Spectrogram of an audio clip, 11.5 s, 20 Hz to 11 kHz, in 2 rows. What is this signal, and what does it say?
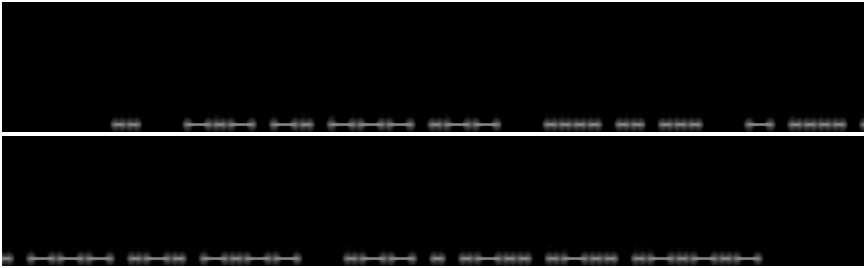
Morse code, heard as a keyed tone, about 25 wpm, 700 Hz. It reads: I KNOW HIS THEORY WELL.
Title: Sentences from Top 1000 Words - Review Part 3 - 25wpm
